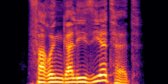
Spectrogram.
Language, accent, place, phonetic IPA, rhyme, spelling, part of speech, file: German, Germany, Berlin, [faʁʏŋɡaliˈziːɐ̯tət], -iːɐ̯tət, pharyngalisiertet, verb, De-pharyngalisiertet.ogg
- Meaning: inflection of pharyngalisieren: 1. second-person plural preterite 2. second-person plural subjunctive II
